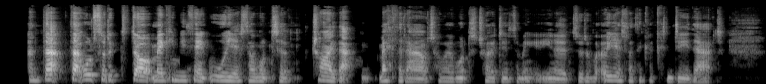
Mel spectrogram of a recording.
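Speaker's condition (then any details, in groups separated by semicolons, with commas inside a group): Deafness; analog hearing aids in childhood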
